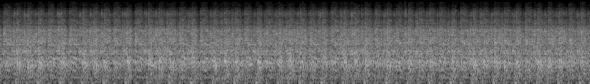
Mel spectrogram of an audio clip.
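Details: BMW M50/M52 straight-six turbo build, already filled with oil, cranked without starting before its first start to bring up oil pressure: even, steady starter cranking with no firing; normal priming crank.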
